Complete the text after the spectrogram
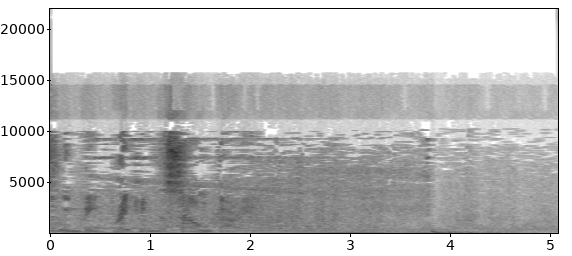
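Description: A jet engine roars loudly overhead.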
